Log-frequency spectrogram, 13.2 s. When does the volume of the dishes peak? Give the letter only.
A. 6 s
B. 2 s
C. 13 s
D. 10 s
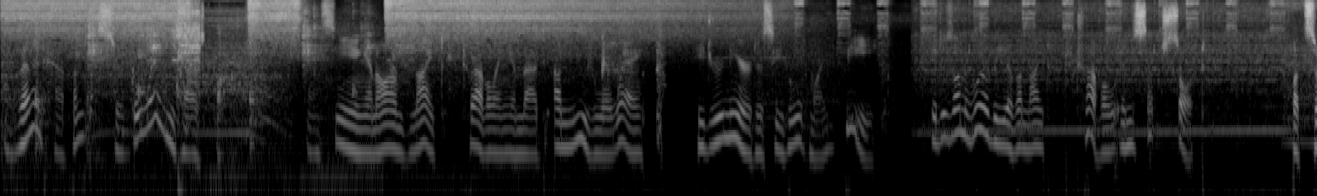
B.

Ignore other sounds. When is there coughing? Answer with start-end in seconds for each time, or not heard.
6.0-6.7.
